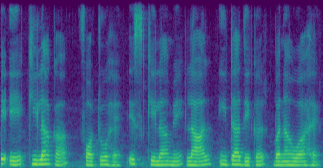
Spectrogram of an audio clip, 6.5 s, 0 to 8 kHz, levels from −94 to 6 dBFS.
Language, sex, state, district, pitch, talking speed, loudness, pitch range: Hindi, female, Bihar, Kishanganj, 175 Hz, 150 wpm, -17 LUFS, 170-190 Hz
